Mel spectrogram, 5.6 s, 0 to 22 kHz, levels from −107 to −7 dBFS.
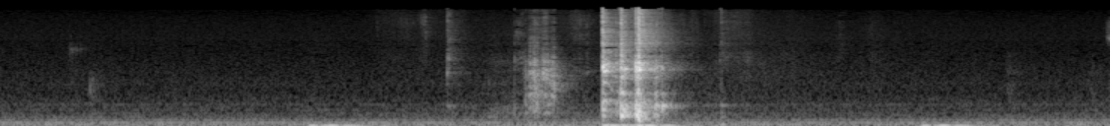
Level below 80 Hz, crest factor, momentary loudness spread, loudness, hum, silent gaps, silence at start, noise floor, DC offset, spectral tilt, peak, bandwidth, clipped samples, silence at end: -52 dBFS; 30 dB; 23 LU; -22 LUFS; none; none; 1.55 s; -56 dBFS; under 0.1%; -1.5 dB/octave; -2 dBFS; 16 kHz; under 0.1%; 0.7 s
